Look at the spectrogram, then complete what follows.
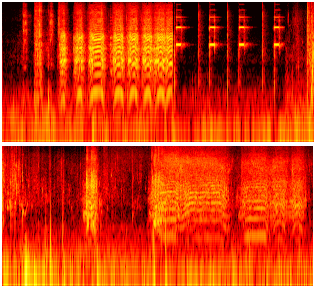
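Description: A mini electric RC boat's motor whines in a quick series of short revs, each rising and falling in pitch, followed by a few short high electronic beeps. Then water splashes as the boat is set in and pushes off, and its motor whines steadily while it runs on the water.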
